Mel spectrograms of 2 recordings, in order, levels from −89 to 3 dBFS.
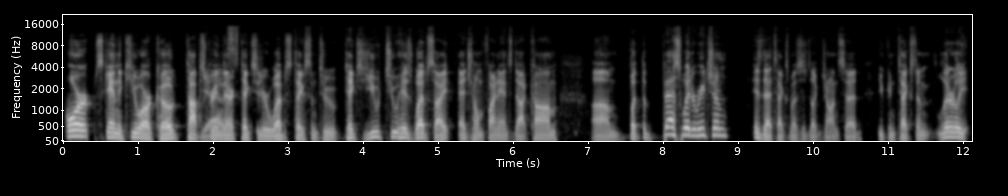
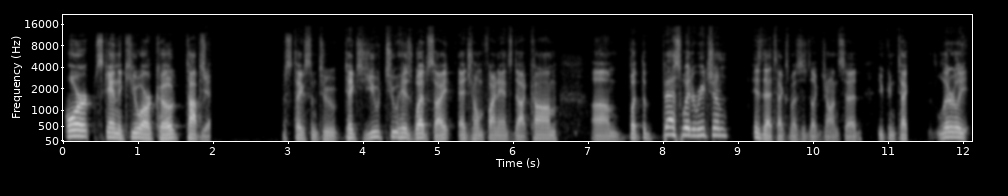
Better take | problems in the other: first | audio cutting out; at 2 s for 1 s and at 11 s

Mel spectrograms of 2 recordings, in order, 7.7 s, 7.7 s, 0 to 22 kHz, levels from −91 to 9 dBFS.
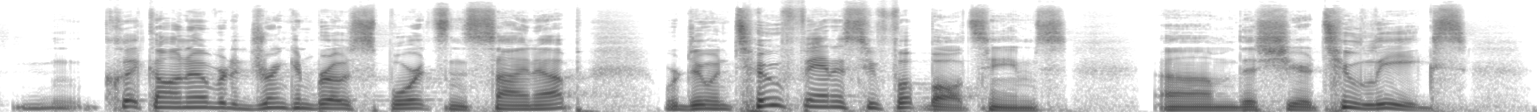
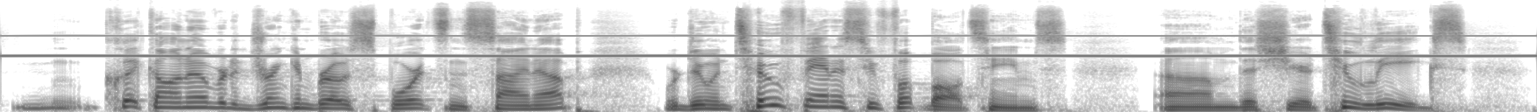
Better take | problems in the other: first | high-pitched whine; loud; throughout; 3 kHz, 8 dB below the speech

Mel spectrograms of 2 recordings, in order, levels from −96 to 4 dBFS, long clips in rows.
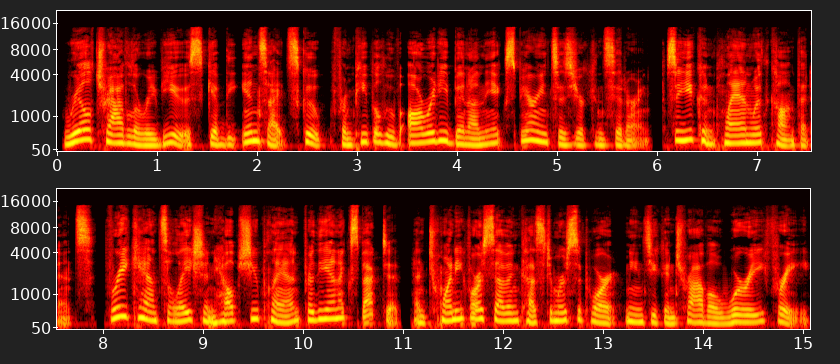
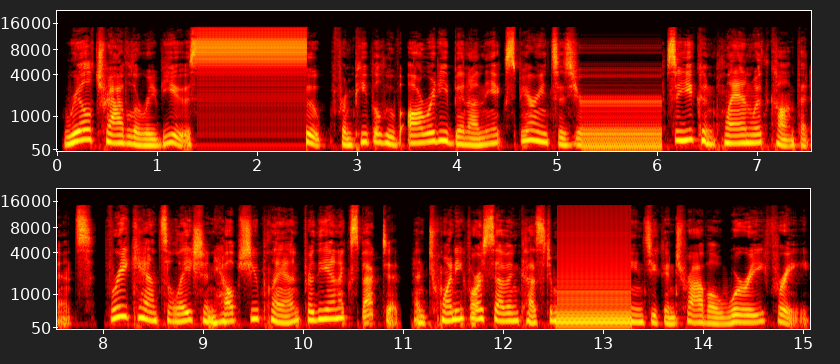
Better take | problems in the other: first | audio freezing; at 1.5 s for 1 s, at 5.5 s for 1 s and at 13 s for 0.5 s

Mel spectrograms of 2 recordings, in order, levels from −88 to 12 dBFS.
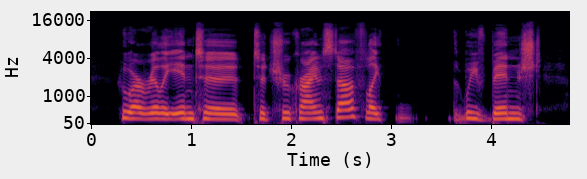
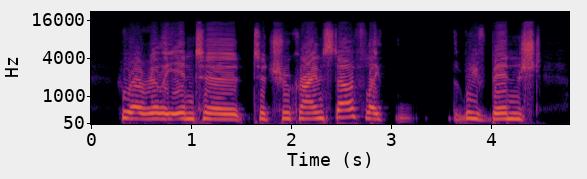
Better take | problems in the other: first | distortion; slight; 14% of the sound clipped

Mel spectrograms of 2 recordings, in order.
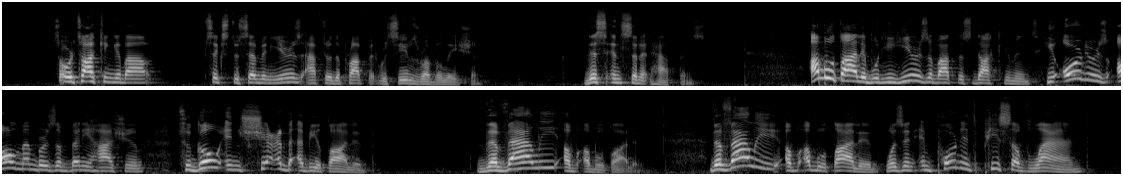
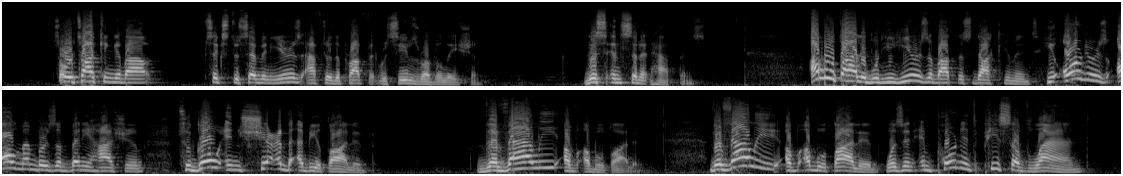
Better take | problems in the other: first | distortion; heavy; 6% of the sound clipped

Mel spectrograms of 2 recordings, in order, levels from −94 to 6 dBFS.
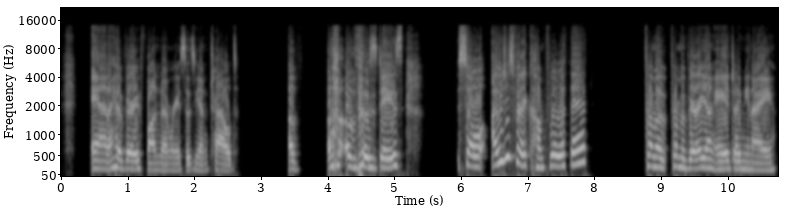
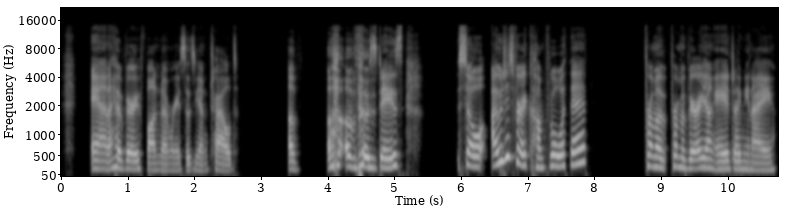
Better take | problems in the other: second | distortion; slight; 10 dB below the speech

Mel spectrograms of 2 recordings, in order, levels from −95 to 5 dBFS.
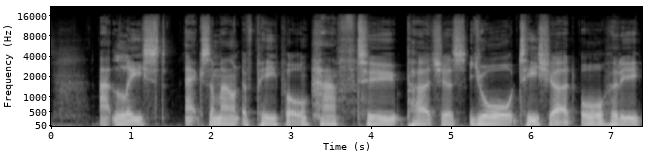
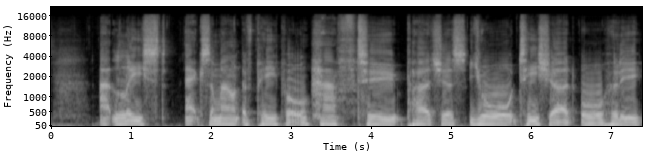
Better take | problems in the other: first | distortion; slight; 10 dB below the speech

